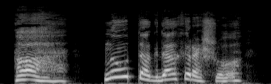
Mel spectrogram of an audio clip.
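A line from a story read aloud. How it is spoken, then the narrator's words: Relieved exhale. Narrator (Russian): парламентарий облегченно выдохнул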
